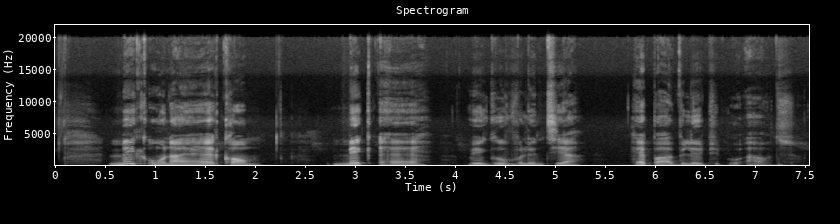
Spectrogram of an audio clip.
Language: Nigerian Pidgin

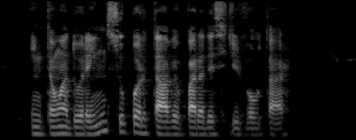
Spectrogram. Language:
Portuguese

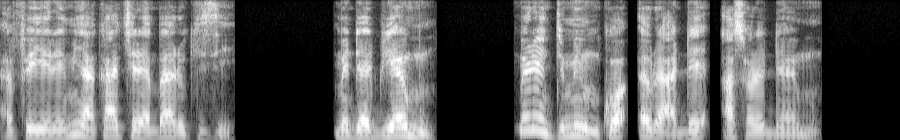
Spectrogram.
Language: Akan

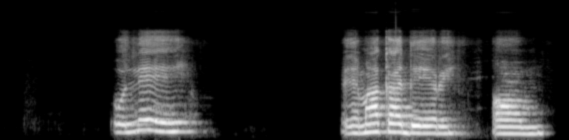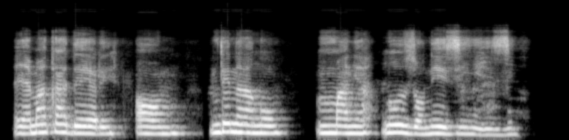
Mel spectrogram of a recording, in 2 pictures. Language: Igbo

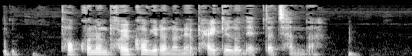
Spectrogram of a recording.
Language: Korean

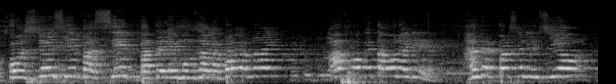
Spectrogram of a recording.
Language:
Romanian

